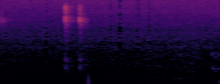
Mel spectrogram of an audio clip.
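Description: Near silence, with a few faint short clicks about half a second to a second in.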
